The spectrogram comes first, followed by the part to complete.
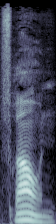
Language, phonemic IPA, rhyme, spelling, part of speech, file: German, /fʁaʊ̯ən/, -aʊ̯ən, Frauen, noun, De-Frauen.ogg
- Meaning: plural of Frau (“women”)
